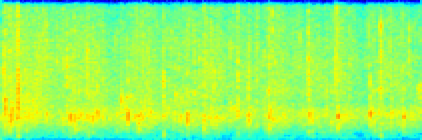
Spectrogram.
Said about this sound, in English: Can y'all give our kids a hand clap this morning? Just celebrate them. Celebrate them for who they are.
